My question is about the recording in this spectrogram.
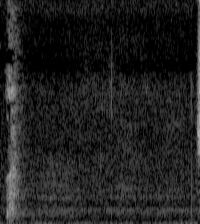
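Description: Near silence: quiet room tone, with one brief click right at the start.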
